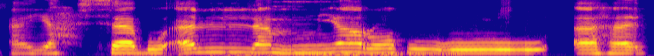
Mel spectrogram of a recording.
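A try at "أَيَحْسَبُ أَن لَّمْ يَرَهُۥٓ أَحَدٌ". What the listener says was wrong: Pantulannya, pantulannya kenapa ditahan lagi? Ahad, ahad.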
